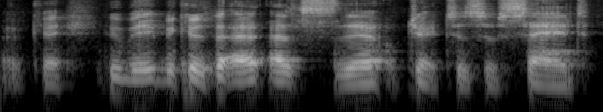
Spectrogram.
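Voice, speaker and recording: A man chairing a council planning committee, polite but halting, often restarting words. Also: fairly low pitch.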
